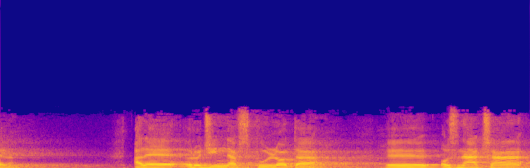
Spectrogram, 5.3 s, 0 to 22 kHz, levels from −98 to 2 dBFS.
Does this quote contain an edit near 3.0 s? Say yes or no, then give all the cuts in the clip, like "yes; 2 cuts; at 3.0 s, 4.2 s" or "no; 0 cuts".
no; 1 cut; at 1.3 s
